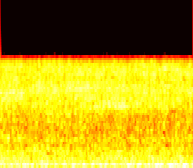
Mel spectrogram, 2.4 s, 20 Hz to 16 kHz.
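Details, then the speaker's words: 1987 Ford Mustang 5.0 V8 at operating temperature with a failing fuel pump giving about 20 psi, after the Schrader valve is bled: dull, uneven low burble that never settles; rough running as fuel pressure cannot be maintained. "Then it started running like crap, so it almost sounds like it can't maintain the pressure."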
